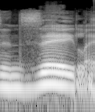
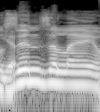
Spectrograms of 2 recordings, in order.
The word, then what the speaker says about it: Zenzalai: zenzele okay right zen zele like the middle the middle uh syllable is zenzeley because people go zenzale or zanzali or it's in zelie and then right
